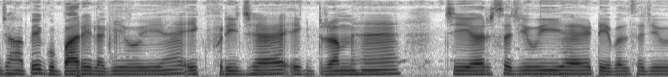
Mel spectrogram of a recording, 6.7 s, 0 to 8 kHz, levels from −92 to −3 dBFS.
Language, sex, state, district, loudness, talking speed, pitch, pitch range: Hindi, male, Chhattisgarh, Raipur, -20 LUFS, 170 wpm, 135 Hz, 130-140 Hz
